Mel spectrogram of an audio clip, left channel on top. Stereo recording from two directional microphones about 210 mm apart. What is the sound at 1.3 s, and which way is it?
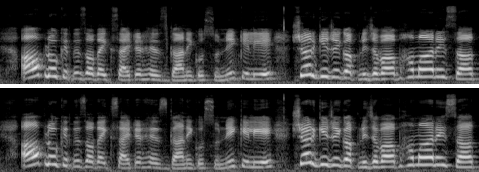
A woman's voice, 55° right (ahead or behind).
